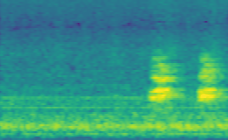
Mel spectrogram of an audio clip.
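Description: Vintage tube AM radio being tuned across the band: faint static hiss from the speaker, then about one and a half seconds in, two brief higher-pitched snatches of sound as the dial passes signals.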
